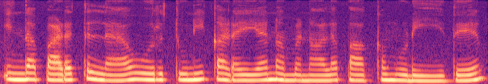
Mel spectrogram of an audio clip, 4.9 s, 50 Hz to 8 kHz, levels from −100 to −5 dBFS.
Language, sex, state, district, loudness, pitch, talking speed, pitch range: Tamil, female, Tamil Nadu, Nilgiris, -13 LUFS, 205 Hz, 85 wpm, 190-220 Hz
